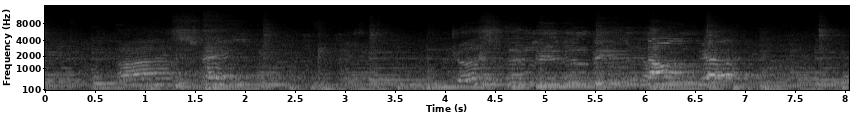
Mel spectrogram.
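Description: Live rock-and-roll band playing: electric guitars and drums with a steady beat, and a melody line over them that bends up and down in pitch.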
